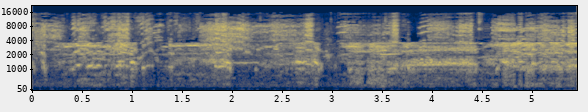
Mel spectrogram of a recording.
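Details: Peregrine falcon at Kawęczyn, 20 May 2022, during a snack: loud, harsh, rasping squeals in long bursts with a short break near the middle, steady and strident throughout.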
